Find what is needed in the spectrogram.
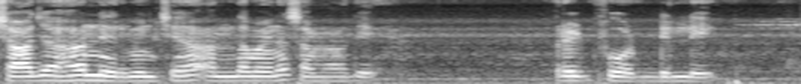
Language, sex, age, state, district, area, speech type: Telugu, male, 18-30, Telangana, Narayanpet, urban, spontaneous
